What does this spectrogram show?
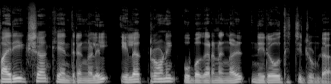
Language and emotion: Malayalam, neutral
